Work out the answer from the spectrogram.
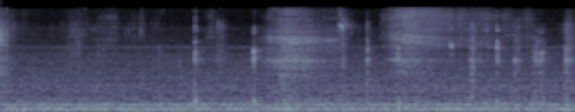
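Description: Close-up chewing of a crunchy paneer tikka taco shell: scattered crackles and mouth sounds, with a couple of short breaths or hisses in the middle, over a faint steady hum.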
